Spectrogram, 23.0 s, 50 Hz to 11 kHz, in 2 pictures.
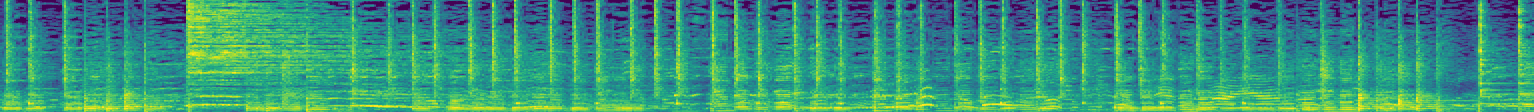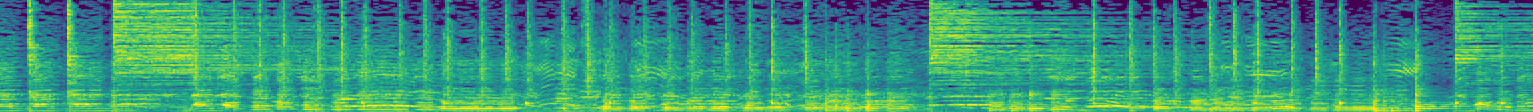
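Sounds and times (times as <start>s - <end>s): live band dance tune: 0.0s - 23.0s.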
